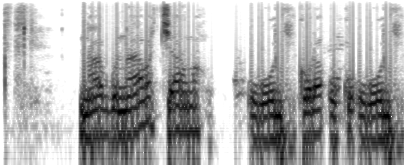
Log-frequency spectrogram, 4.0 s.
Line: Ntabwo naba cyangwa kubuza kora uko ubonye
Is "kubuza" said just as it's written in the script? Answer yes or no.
no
